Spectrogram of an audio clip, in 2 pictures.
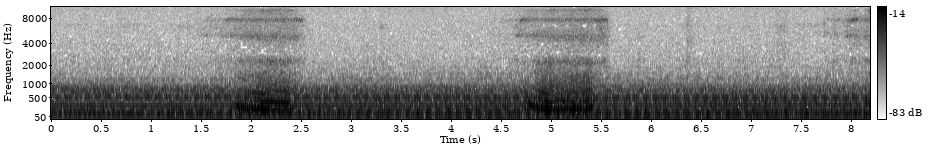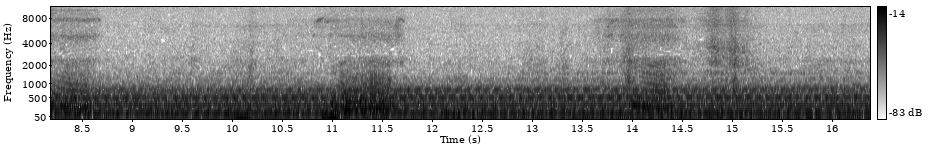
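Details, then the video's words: Cat in deep sleep, snoring steadily: five breathy snores about three seconds apart, each with a droning tone that dips low, set against a continuous low electrical-sounding hum. "Kucing Tidur Lena Berdengkur"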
